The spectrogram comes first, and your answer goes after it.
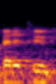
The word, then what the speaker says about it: b2: platform called B2 Cafe log or how he pronounced it um betu Cafe log cuz he was French um which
